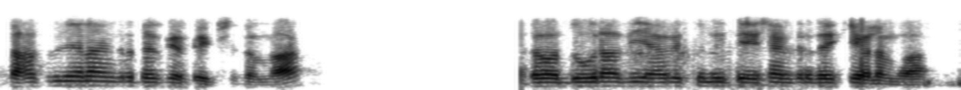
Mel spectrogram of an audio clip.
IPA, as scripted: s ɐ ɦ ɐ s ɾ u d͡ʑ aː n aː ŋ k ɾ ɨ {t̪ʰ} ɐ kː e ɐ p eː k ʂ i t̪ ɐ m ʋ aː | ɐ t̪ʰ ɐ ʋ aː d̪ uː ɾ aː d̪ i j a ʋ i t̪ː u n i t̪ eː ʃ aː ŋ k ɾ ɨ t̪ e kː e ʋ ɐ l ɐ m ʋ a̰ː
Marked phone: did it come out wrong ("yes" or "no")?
yes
